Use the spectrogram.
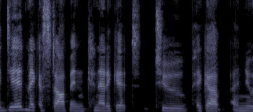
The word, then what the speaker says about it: Connecticut: They did make a stop in Connecticut to pick up a new assistant engineer. Do you ever say Connecticut when you're trying to spell it? Because there's like a C right there.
